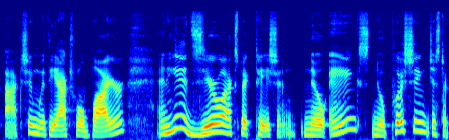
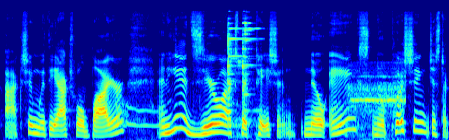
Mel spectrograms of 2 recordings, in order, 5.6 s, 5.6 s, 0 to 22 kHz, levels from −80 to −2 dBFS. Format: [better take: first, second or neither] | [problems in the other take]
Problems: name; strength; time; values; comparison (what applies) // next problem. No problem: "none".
first | dog barking; faint; at 1.5 s; peak 15 dB below the speech // clattering dishes; loud; at 3 s; peak 2 dB above the speech // alarm; noticeable; at 4.5 s; peak 6 dB below the speech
